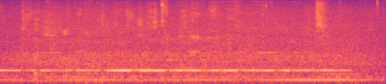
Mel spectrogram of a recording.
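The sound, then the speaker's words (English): Inside a moving, very packed underground tube train: a steady electric motor whine rides over constant rolling rumble, with faint indistinct murmuring from passengers throughout. “We are on our holidays and it's getting very cramped on this train.”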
